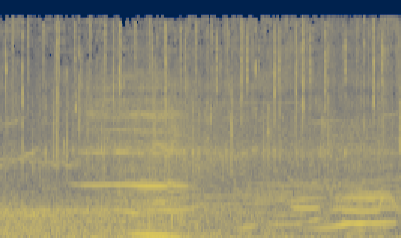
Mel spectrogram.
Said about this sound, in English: So whale song is the most obvious example of this.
